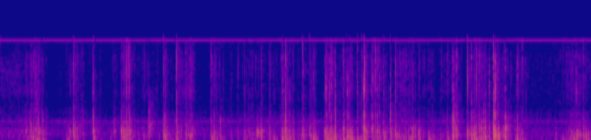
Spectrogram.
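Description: Long nails scratch and tap along the top edge of a large, coarse-woven straw or jute bag. A steady run of dry, crackly scratches and quick taps sounds in the midrange, with little low end and almost no ring after each stroke.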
